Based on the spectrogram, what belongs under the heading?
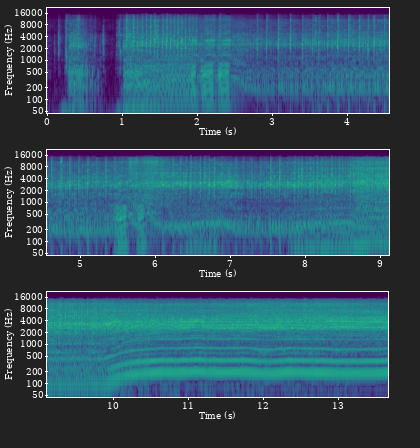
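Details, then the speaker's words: Stock chainsaw cutting a Norfolk pine stump, last cut before modifying the saw: two-stroke scream bogs as the chain bites, then climbs to a steady high howl once free; owner says stock saw needs help. "it's one of the last times I'm running a stock saw Goodness Me it needs help so we're gonna fix that"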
